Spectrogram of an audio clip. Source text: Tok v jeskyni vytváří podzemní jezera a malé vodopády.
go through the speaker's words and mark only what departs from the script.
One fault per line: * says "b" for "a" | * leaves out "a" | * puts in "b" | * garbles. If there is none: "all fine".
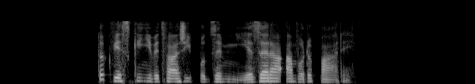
* leaves out "malé"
